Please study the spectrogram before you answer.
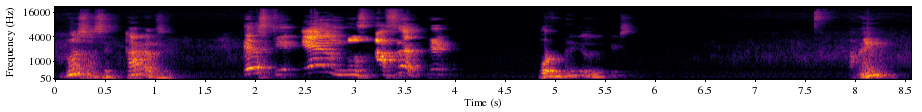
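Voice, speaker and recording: A preacher delivering a fervent sermon, firing rhetorical questions and breaking into shouts for emphasis. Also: medium pitch, huge pitch swings, slow, long pauses, far from the mic. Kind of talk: Spanish-language sermon. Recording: roomy, from off-mic.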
